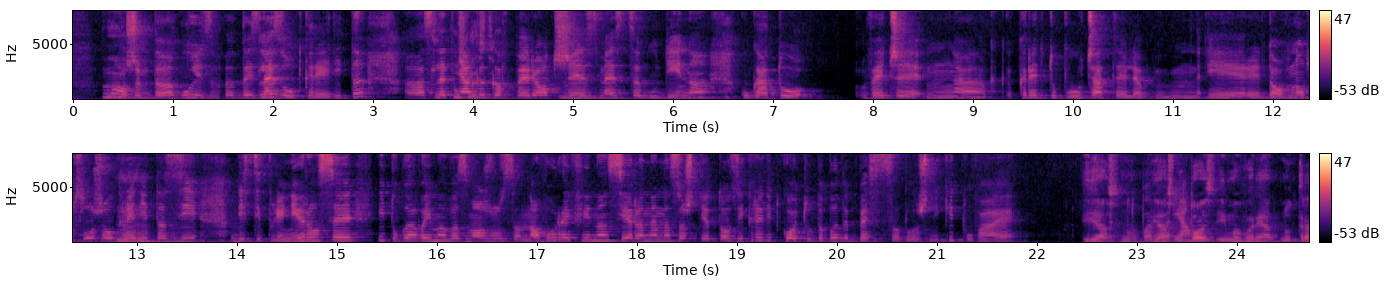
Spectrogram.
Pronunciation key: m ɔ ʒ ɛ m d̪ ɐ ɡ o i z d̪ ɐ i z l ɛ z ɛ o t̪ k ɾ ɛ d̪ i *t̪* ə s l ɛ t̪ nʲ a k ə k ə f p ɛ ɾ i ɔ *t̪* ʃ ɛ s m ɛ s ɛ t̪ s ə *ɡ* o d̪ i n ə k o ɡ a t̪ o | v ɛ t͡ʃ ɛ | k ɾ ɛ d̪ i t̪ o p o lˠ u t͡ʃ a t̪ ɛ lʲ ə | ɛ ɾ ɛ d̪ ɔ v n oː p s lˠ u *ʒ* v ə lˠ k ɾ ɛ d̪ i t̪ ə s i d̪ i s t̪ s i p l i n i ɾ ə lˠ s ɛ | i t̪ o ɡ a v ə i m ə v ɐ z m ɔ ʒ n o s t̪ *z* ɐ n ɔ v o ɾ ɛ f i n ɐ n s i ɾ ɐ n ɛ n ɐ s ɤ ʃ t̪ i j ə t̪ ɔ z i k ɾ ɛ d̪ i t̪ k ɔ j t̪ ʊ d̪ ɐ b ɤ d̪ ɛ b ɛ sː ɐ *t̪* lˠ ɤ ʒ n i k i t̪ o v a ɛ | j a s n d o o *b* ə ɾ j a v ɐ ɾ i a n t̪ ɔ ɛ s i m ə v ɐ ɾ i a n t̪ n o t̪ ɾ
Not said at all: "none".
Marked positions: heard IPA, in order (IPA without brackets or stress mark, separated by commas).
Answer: t̪, t̪, ɡ, ʒ, z, d̪, b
